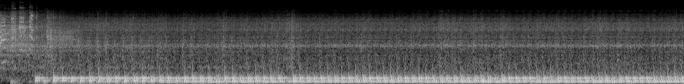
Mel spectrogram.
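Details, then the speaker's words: Suzuki GSX-S150, cold start after timing chain tensioner adjustment: engine catches and settles into a steady even idle with no ticking or chain rattle; the earlier tick is gone, valvetrain quiet and healthy. "Yan, so narinig na natin yung difference guys ng before ma-adjust and yung after. So malaki yung kaibahan niya, no? Talagang nawala yung lagitik."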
